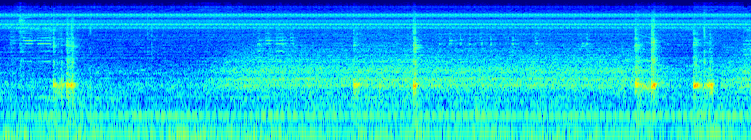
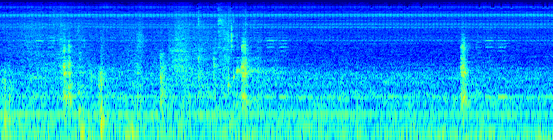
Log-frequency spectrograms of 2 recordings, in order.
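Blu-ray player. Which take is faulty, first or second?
second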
